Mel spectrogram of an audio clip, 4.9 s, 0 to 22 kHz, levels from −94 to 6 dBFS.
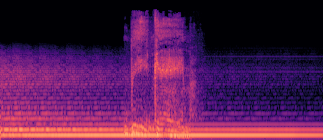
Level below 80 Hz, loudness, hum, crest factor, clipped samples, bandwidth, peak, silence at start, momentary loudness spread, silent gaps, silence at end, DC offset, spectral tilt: -62 dBFS; -17 LUFS; none; 14 dB; under 0.1%; 14 kHz; -2 dBFS; 0 s; 6 LU; none; 0 s; under 0.1%; -6.5 dB/octave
